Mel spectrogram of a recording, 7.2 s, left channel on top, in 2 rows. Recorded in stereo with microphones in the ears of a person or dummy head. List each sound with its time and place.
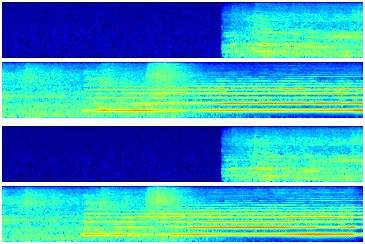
2.2 s a sneeze: 10° right (ahead or behind), 1.5 m
4.4 s a flute: 60° right (ahead or behind), 1.4 m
